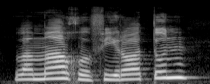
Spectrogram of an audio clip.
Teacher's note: غین کو بھی پر پڑھتے ہیں، غین بھی حروف مستعلیہ میں سے ہے، وہ حروف جو ہمیشہ اور ہر حالت میں پر یعنی موٹے پڑھے جاتے ہیں۔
